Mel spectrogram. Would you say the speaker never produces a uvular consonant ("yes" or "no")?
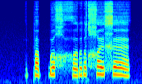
no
